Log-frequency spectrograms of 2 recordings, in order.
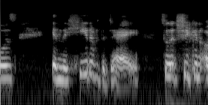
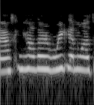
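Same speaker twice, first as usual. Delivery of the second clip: high-pitched mock-perky chatter; bubbly, exaggerated friendliness; super perky; 8 semitones higher than usual. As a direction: put on an extra-perky teacher voice. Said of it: "super perky".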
